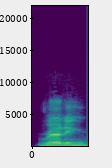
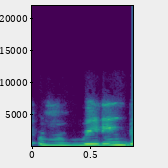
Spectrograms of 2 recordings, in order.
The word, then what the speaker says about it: Reading: A lot of my kids were telling me Reading, Reading, or oh, it's pronounced reading, um, like reading.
